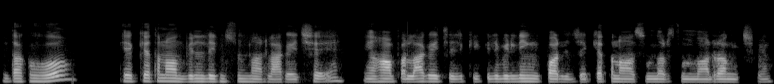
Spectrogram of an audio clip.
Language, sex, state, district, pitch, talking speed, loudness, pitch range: Maithili, male, Bihar, Saharsa, 130 Hz, 155 wpm, -25 LUFS, 125-140 Hz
